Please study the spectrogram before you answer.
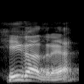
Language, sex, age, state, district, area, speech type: Kannada, male, 45-60, Karnataka, Shimoga, rural, spontaneous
